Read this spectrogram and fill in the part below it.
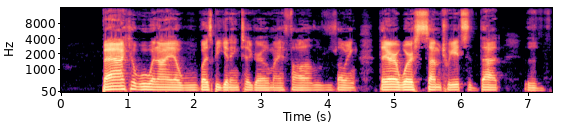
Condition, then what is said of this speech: Stuttering. With me, so if I didn't have these massive pauses where it's like, what is he gonna say? What's he gonna do?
